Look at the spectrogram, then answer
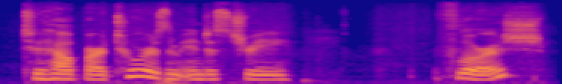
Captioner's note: speaking in french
